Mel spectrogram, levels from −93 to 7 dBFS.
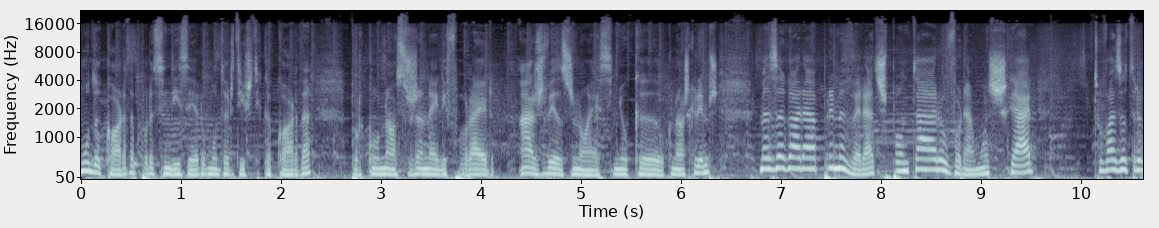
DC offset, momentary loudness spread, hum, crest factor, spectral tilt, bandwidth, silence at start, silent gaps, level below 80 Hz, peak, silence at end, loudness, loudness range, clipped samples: under 0.1%; 7 LU; none; 12 dB; -5.5 dB/octave; 19 kHz; 0 s; none; -22 dBFS; -2 dBFS; 0 s; -13 LUFS; 2 LU; under 0.1%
